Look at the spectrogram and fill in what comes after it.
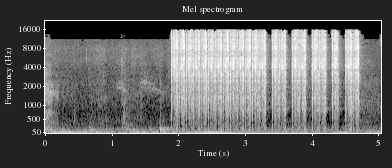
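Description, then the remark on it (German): Rapid burst of shutter clicks from a Sony NEX-5N mirrorless camera set to manual mode, starting as a fast continuous rattle and then breaking into a stuttering series of short bursts with brief gaps, fairly loud after a quiet start. “Das ist eine Sony Nex 5N auf manuellen Modus gestellt.”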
